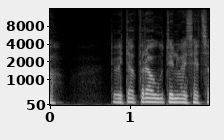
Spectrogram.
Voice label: "brawd", Welsh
